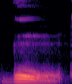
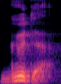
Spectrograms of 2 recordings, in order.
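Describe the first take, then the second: First: The word ends cleanly on the final d. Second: An extra vowel is added after the final d. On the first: The speaker calls it right. "instead of saying good" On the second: The speaker calls it wrong. "most Chinese English speakers say gooda"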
